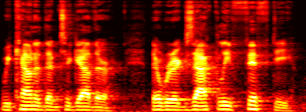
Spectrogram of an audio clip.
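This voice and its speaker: A man reading a children's story aloud as an expressive narrator. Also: fairly low pitch, moderate pace. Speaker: story reader.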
